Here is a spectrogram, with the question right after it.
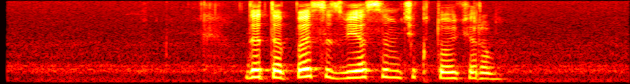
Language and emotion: Russian, neutral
